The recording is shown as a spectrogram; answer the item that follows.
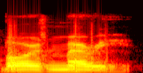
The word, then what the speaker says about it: Bars Murre: So, it looks like Bars Murray, but it's pronounced Bars Murray.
